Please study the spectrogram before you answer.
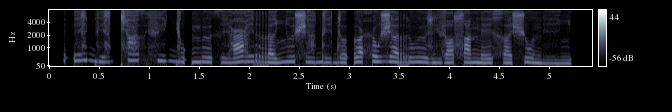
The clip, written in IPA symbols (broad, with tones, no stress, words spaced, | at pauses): ʔe̤˦zbʲe̤˨z cʰa̤˦θ fʲe̤˦ ɟu˨ʔmʉ˨θe̤˨ ʕe̤˦ rɐ˨ʎʉ˦ʃa̤˦ de̤˨dɵ˨ʔɵ˦ ħu˦ʒɐ˦˨r βʉ˦˨z vʲɵ˨˦sˤɐ˦ne˨˦xɐ˨ ʃu˦˨ne̤˨ʎ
